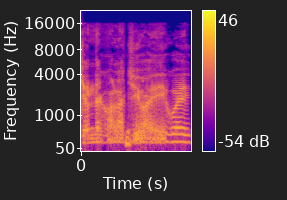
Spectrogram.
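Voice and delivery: odd in-between, high, creaky, rough-edged voice. Retelling what someone said on opening a drink: imitating Emilio's voice. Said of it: "pero con voz así como media, no sé, Emilio".

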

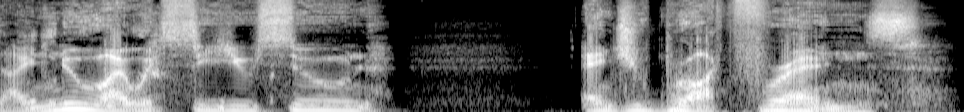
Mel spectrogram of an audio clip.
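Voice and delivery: measured, slow, booming orc voice. Narrating a scene, voicing the orc who greets his brother, in a loud booming voice. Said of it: "a loud booming voice".

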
